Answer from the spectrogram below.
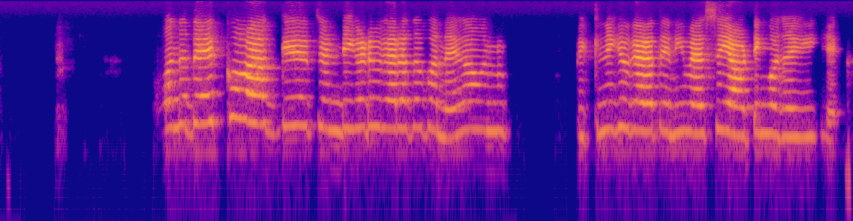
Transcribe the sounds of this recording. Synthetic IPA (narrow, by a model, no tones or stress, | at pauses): ʊnd̪eːkʰoːəɡeːt͡ʃəɳɖiːkəɽʋəɡɛːɾaːt̪oːbəneːɡaːʊn | pɪknikʋəɡɛːɾaːt̪eːnĩːʋɛːseiːaʊʈɪŋɡɦoːd͡ʒaeːɡiːkeːk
